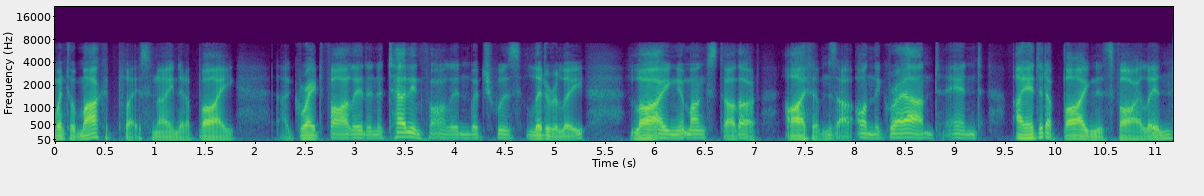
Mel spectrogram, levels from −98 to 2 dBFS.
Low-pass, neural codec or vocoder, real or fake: 7.2 kHz; codec, 16 kHz in and 24 kHz out, 0.9 kbps, LongCat-Audio-Codec, fine tuned four codebook decoder; fake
